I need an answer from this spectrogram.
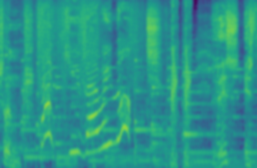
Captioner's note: George snorts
